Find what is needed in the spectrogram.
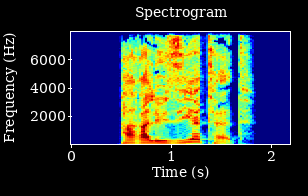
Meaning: inflection of paralysieren: 1. second-person plural preterite 2. second-person plural subjunctive II
- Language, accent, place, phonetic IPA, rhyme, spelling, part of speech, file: German, Germany, Berlin, [paʁalyˈziːɐ̯tət], -iːɐ̯tət, paralysiertet, verb, De-paralysiertet.ogg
